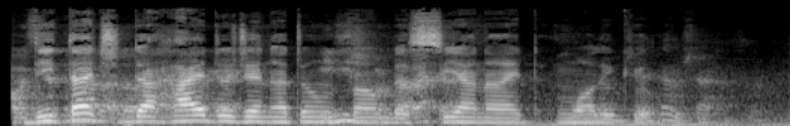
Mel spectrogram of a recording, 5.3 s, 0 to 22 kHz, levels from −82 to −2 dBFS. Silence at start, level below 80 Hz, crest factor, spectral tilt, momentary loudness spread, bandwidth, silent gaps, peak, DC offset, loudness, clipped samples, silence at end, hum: 0.1 s; -40 dBFS; 18 dB; -4.5 dB/octave; 14 LU; 16.5 kHz; none; -2 dBFS; under 0.1%; -19 LUFS; under 0.1%; 0 s; none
